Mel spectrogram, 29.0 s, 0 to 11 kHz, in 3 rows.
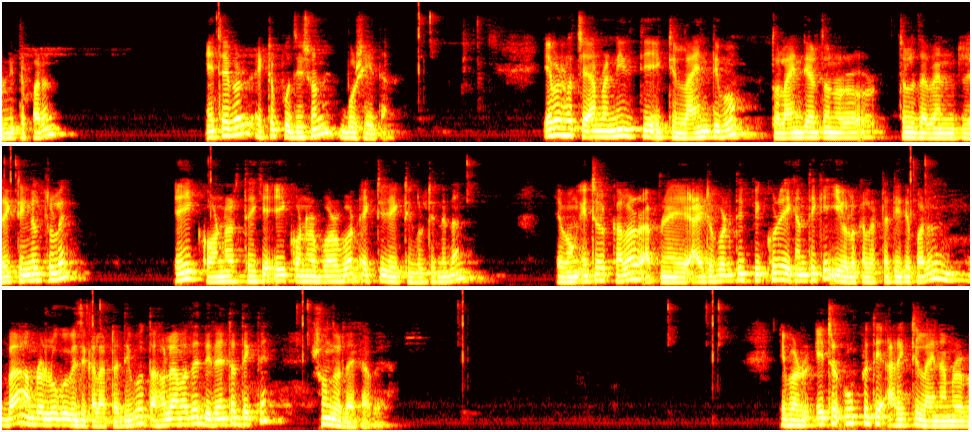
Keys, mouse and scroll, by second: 0.0 Up, 3.5-4.1 scroll down 1, 15.4-16.2 scroll up 1, 20.5-23.3 scroll down 1.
